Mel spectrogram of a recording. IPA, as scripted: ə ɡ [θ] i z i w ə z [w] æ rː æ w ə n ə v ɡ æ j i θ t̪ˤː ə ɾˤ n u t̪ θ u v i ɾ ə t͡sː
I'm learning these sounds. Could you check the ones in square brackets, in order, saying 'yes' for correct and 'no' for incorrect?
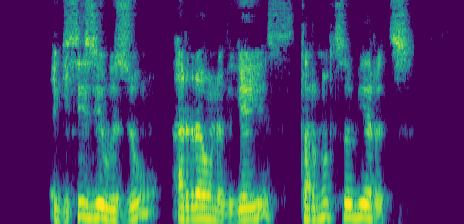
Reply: yes, no

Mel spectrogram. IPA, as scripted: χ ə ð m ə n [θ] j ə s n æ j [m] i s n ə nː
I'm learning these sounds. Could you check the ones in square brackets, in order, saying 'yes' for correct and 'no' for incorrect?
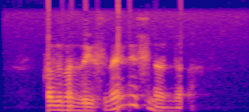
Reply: no, no

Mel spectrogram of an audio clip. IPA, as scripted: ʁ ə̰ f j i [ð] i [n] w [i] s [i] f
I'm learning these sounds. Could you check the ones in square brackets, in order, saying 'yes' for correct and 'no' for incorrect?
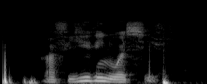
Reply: yes, yes, no, yes

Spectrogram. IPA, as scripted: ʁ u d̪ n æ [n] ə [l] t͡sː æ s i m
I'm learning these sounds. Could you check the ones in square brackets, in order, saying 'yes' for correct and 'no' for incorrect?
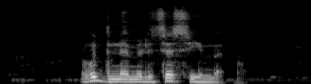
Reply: no, yes

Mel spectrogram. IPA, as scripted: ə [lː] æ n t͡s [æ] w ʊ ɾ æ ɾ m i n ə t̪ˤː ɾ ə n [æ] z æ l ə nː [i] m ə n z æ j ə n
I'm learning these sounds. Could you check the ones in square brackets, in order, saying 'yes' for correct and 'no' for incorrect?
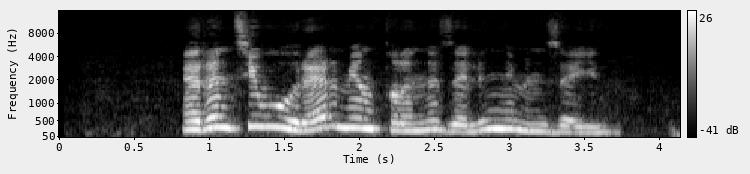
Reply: no, no, yes, yes

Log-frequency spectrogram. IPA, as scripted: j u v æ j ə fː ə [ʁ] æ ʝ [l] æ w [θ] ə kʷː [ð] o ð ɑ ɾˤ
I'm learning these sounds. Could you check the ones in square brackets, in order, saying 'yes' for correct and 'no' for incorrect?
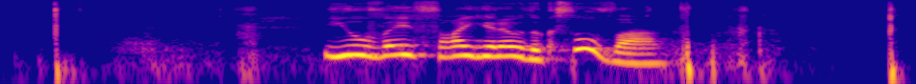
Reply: yes, no, no, no

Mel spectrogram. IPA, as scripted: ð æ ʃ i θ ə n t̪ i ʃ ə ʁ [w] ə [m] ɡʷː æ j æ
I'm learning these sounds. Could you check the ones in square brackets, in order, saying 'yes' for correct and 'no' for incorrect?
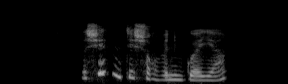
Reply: no, no

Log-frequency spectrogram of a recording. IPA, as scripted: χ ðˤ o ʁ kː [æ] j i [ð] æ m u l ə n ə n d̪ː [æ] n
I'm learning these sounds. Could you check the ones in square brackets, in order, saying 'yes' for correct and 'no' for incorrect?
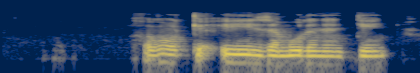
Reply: no, no, no

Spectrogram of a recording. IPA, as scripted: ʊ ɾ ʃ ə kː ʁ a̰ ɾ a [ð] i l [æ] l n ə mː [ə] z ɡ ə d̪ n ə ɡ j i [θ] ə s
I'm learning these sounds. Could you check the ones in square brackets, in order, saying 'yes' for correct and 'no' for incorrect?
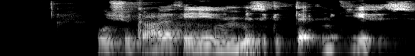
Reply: no, no, yes, no

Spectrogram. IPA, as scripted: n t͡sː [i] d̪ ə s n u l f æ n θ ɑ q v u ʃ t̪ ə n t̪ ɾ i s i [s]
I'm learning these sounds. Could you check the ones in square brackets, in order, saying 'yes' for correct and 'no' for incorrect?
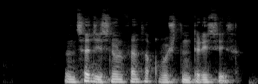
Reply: no, no

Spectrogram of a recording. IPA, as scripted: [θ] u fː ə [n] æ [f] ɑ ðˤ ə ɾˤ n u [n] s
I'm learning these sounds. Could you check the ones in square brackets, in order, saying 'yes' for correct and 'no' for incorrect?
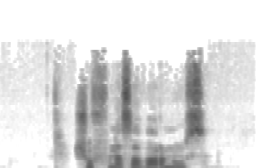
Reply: no, yes, no, no

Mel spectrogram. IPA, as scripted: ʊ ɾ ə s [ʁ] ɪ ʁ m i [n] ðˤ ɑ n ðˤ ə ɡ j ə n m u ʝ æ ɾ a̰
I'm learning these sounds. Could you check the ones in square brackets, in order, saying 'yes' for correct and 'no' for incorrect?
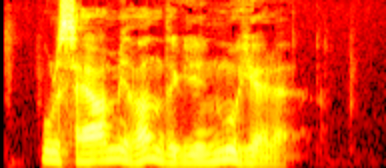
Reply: no, no

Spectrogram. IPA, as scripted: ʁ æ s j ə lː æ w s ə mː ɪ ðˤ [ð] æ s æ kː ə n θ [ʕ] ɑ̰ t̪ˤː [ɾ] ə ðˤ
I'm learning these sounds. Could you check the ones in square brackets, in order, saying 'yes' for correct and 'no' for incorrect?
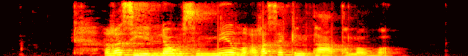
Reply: no, yes, no

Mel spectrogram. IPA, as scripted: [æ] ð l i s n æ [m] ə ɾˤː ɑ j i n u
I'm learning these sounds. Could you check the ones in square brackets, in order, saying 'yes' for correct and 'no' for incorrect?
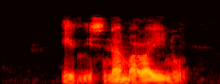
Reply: no, yes

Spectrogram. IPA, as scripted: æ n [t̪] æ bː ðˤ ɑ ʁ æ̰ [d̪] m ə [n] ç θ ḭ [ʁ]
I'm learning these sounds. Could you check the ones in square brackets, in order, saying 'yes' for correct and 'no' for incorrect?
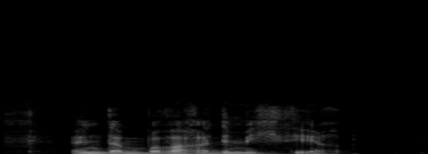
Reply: no, yes, no, yes

